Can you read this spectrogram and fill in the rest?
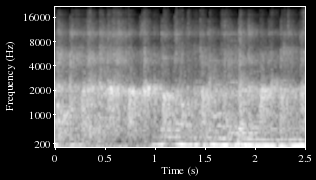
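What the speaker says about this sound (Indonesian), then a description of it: "Tepuk tangan untuk kita semuanya." Classroom applause from a group of students, a dense continuous clapping wash, loud and close, with voices and a teacher's speech mixed in over it.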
